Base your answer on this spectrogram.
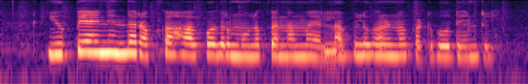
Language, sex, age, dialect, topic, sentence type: Kannada, female, 31-35, Dharwad Kannada, banking, question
